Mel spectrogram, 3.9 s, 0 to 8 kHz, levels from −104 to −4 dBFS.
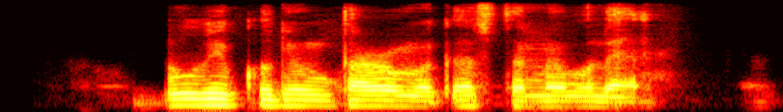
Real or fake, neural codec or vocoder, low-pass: fake; codec, 44.1 kHz, 2.6 kbps, DAC; 7.2 kHz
